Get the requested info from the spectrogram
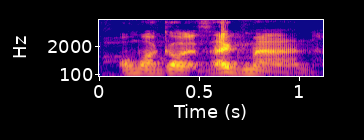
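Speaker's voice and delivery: usual speaking voice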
